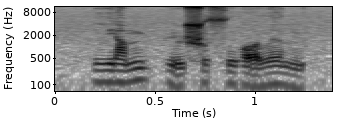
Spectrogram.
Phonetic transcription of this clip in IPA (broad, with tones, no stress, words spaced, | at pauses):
ljä˧˥my˥˩py̰˨˩ʂu˦ swɔ̰˨˩ lə˥˩n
